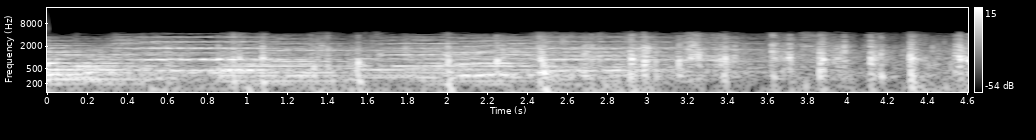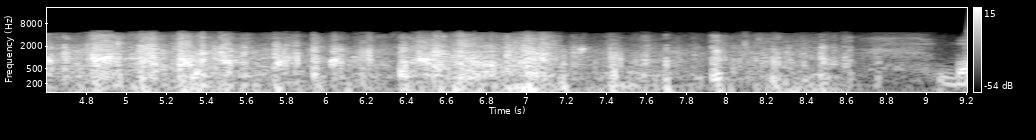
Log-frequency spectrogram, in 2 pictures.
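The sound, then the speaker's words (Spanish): Horse hooves clip-clop in a quick, steady series of hard knocks, fairly loud, with a faint tonal murmur underneath at the start. “Si quieres, bájate del caballo para que descanses.”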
